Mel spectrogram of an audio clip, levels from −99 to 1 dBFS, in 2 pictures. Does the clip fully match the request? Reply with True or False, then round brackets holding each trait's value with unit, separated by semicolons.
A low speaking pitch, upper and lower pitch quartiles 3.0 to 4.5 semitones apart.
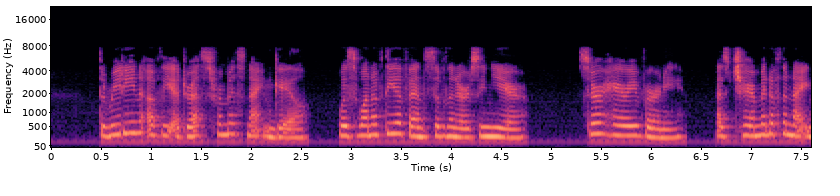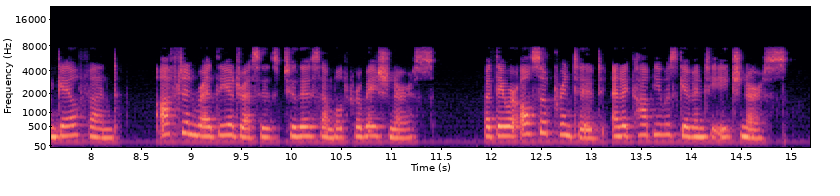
False (245 Hz; 3.4 semitones)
